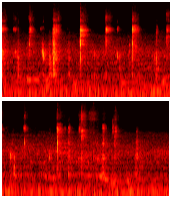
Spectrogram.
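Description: Close-miked chewing of a bite of coated ice cream bar: a quick run of sharp crackles and mouth clicks, which thin out after about five and a half seconds.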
